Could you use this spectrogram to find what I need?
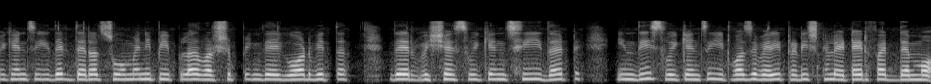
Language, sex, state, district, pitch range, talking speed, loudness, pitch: English, female, Punjab, Fazilka, 225-235 Hz, 225 wpm, -16 LUFS, 235 Hz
